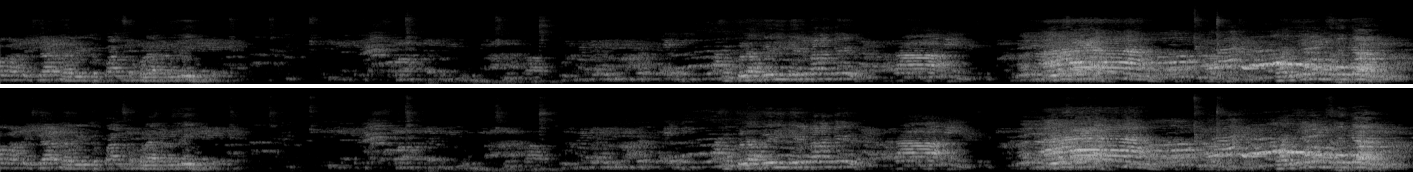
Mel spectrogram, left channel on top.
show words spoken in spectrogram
3 dari depan sebelah kiri. Sebelah kiri, kiri mana kiri? Bangku nomor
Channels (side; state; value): both; normal; correlation 0.62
